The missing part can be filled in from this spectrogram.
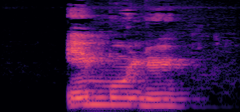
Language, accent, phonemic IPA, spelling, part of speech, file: French, Canada, /e.mu.ly/, émoulue, adjective, LL-Q150 (fra)-émoulue.wav
- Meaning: feminine singular of émoulu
